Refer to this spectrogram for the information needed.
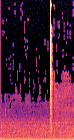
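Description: Steady low road rumble heard from inside a moving car on the drive to work in light traffic, a continuous engine and tire drone with a brief hiss midway, no one speaking.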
